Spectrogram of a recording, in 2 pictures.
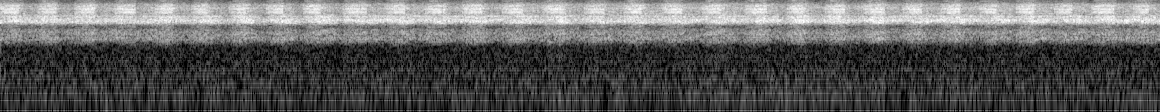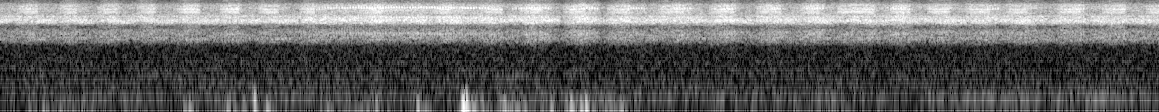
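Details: Korčula bay, Croatia: crickets keep up a loud, high, throbbing chorus without pause, while low rumbling knocks and bumps come through in the second half.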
